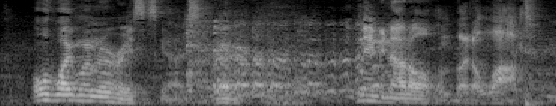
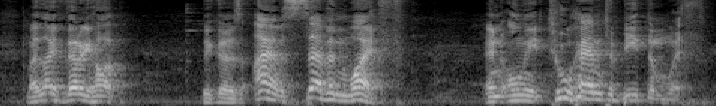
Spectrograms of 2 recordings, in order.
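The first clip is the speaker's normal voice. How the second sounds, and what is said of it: Put-on Middle Eastern accent. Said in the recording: “going to do an impression of a Middle Eastern terrorist ... It's harder for me. I don't have tonsils. I can't get throaty.”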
